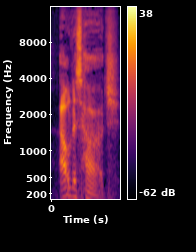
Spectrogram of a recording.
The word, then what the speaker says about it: Aldis: It's A-L-D-I-S. – A-L-D-I-S. Aldis? Aldis Hodge.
